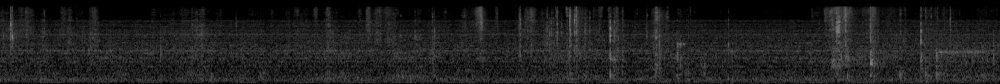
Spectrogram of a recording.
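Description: Paper filter sleeves and a fabric filter pouch rustling as square filters are handled and slid in and out, with scattered light clicks and a louder patch of rustling about eight seconds in.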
